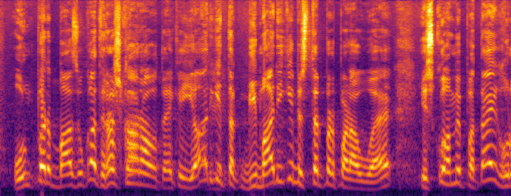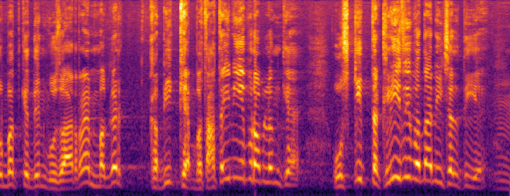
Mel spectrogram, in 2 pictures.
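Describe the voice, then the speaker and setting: A man's high pitch with very wide pitch swings, in a dry, close sound with no echo. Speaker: Islamic scholar and preacher. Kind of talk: Islamic sermon (bayan) in Urdu. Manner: conversational, explanatory.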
